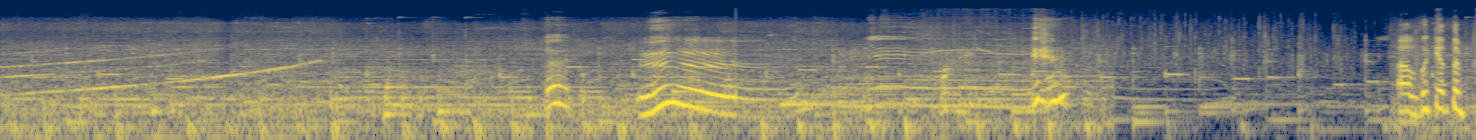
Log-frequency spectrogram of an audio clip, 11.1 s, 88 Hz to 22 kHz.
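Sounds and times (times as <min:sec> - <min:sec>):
synthesized game music melody: 0:00.0 - 0:10.3.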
